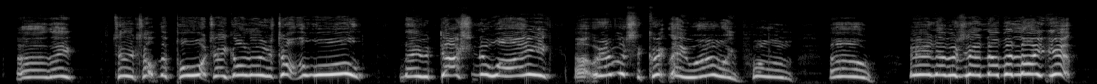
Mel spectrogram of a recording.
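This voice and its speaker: This is a put-on character voice from a man. It sits at an extremely high pitch. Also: moderate pace. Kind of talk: comic overacting. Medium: solo performance. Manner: rambling, hesitant.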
